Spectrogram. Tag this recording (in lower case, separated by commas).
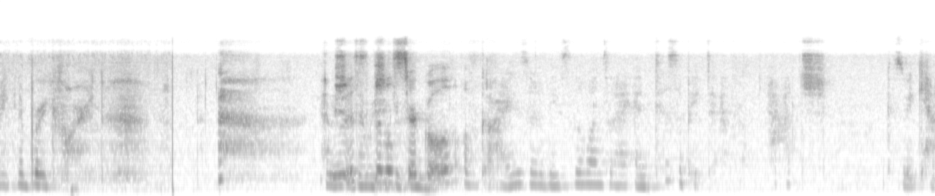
speech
